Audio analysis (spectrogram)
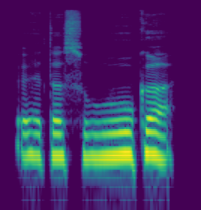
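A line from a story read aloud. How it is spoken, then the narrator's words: Languid voice. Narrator (Russian): томным голосом произнес Рекс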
